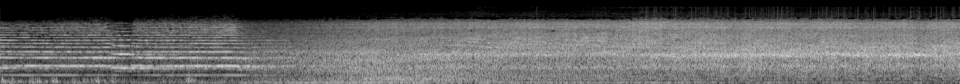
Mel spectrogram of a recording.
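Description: Newag Griffin EU160 electric locomotive sounding its horn, a chord of steady tones that shifts once about a second in and stops after about two and a half seconds. Then comes the loud, steady noise of the locomotive and its passenger coaches passing close by.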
